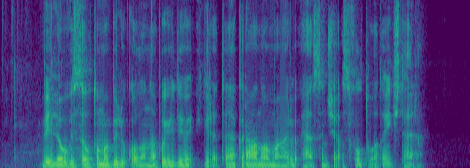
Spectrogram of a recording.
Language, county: Lithuanian, Kaunas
